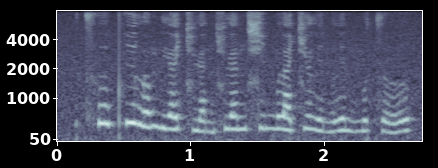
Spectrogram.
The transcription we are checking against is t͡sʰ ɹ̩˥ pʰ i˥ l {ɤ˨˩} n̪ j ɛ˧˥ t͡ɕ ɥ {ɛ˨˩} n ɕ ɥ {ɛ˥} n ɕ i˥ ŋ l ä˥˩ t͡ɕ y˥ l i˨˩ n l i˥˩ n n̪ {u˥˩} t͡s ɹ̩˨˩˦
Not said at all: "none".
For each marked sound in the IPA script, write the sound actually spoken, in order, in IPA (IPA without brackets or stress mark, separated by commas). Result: ɤ˧˥, ɛ˨˩, ɛ˥, u˧˥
